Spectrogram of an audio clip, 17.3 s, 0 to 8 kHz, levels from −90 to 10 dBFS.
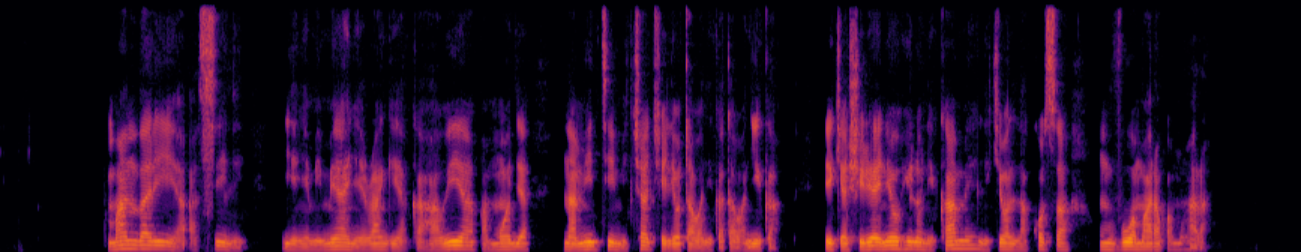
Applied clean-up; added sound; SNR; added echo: none; none; none; none.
